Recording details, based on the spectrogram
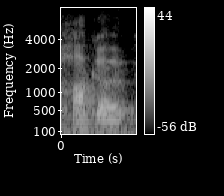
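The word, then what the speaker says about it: Jacó: and so we were in a place called hakko which is j-a-c-o but they pronounced it hakko and um it's famous for surf okay and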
